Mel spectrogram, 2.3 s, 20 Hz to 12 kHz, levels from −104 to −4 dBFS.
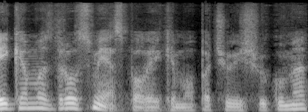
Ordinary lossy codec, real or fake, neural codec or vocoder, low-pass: AAC, 32 kbps; fake; codec, 24 kHz, 0.5 kbps, DualCodec; 10.8 kHz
